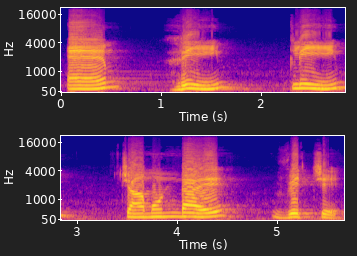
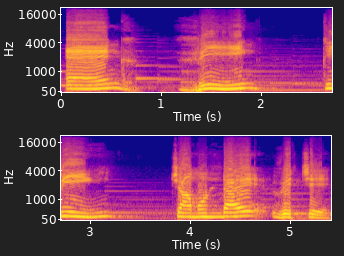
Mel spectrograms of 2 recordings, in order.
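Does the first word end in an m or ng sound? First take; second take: m; ng. First: The first word ends with an m sound. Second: The first word ends with an ng sound. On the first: This is the form for ordinary recitation. The speaker calls it right. "जिस तरह से इस मंत्र का उच्चारण होना चाहिए" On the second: This form is mostly used for tantric practice. The speaker calls it wrong. "कुछ लोग इस तरह से भी प्रोनाउंस करते हैं"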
